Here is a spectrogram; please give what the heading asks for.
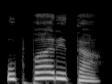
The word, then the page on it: ಉಪ್ಪಾರಿತ: uppārita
